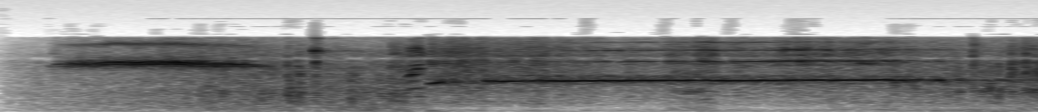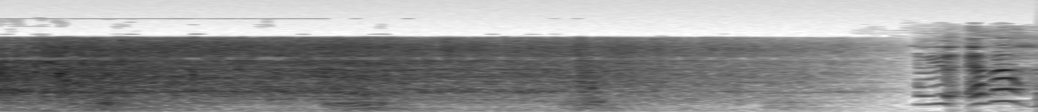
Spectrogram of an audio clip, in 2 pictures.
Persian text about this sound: نمونه های کلاسیکی از منتاج سمعی و بسری توی این فیلم به ظهور میرسه. مثل صحنه که جیغ نظافتچی هنی حین کشف جسد با صوت گوشخراش لوکوموتیو حامل هنی ادغام میشه.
